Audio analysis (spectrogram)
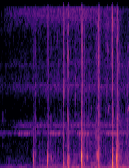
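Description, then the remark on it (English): Irregular hoof clops of a horse shuffling in place, a dozen or so uneven knocks, growing slightly louder toward the end with faint background hum. “I'll concede disappearing an elephant may have been overambitious, so let's start with the horse and work our way up.”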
